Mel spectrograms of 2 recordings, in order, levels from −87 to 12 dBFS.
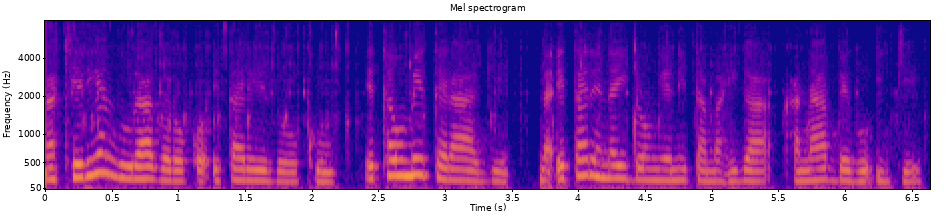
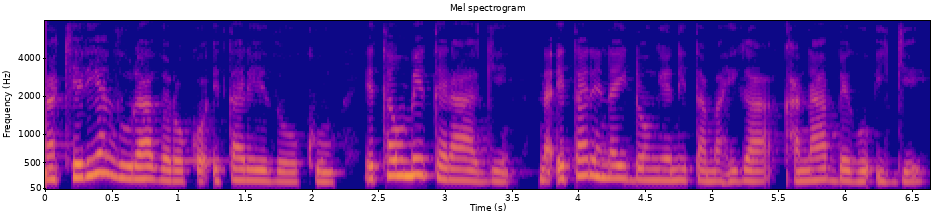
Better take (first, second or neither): second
